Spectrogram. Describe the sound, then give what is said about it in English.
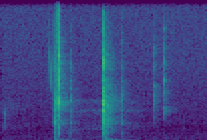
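A few sharp computer keyboard keystrokes tap out irregularly, two louder clacks followed by a couple of lighter taps, with no talking. “I think my keyboard died. No, my keyboard is working now.”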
